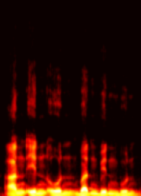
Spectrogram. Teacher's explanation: Nah, ini tanwin nih. Tanwin itu kalau kita ucapkan ada huruf nun sukun tuh di ujungnya tuh.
